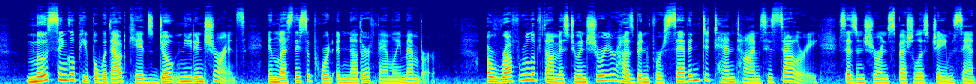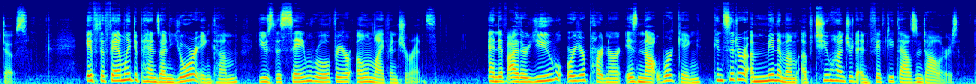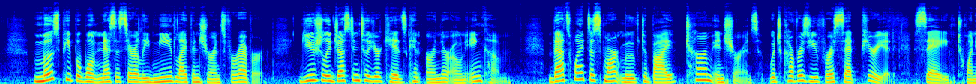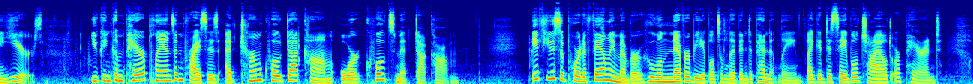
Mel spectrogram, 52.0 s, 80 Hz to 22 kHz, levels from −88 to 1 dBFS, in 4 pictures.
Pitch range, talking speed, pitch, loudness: 165-225 Hz, 155 wpm, 190 Hz, -25 LUFS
